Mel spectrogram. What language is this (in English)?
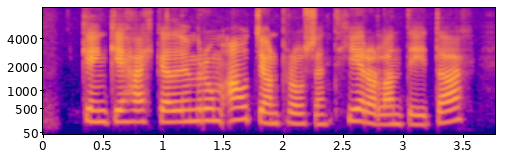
Icelandic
